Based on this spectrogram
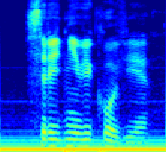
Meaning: the Middle Ages (such as implying outdated customs)
- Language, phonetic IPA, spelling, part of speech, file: Russian, [srʲɪdʲnʲɪvʲɪˈkov⁽ʲ⁾je], средневековье, noun, Ru-средневековье.ogg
